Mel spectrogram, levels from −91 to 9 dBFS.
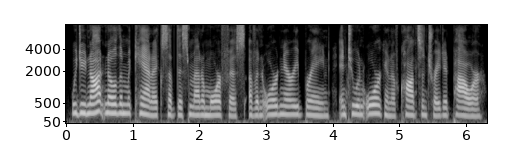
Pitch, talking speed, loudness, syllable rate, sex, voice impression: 195 Hz, 180 wpm, -19 LUFS, 5.7 syllables/s, female, feminine, middle-aged, slightly clear, slightly calm, unique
